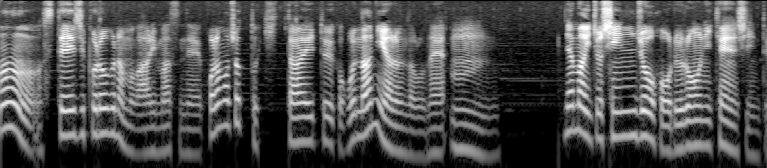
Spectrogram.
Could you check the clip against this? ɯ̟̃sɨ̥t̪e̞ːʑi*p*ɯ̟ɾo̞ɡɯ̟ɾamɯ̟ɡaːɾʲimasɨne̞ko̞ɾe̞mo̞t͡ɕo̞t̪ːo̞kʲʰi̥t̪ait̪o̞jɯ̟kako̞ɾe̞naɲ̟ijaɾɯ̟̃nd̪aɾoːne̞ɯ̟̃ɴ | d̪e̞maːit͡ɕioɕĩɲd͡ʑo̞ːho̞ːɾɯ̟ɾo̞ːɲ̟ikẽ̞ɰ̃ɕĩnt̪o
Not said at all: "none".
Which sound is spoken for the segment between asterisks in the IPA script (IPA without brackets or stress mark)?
p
